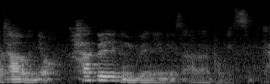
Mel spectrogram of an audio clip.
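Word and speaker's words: HAGL: 자, 다음은요, 하글 등변에 대해서 알아보겠습니다. 하글, H-A-G-L 그러죠. 하글, 하글이라고 읽어요.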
